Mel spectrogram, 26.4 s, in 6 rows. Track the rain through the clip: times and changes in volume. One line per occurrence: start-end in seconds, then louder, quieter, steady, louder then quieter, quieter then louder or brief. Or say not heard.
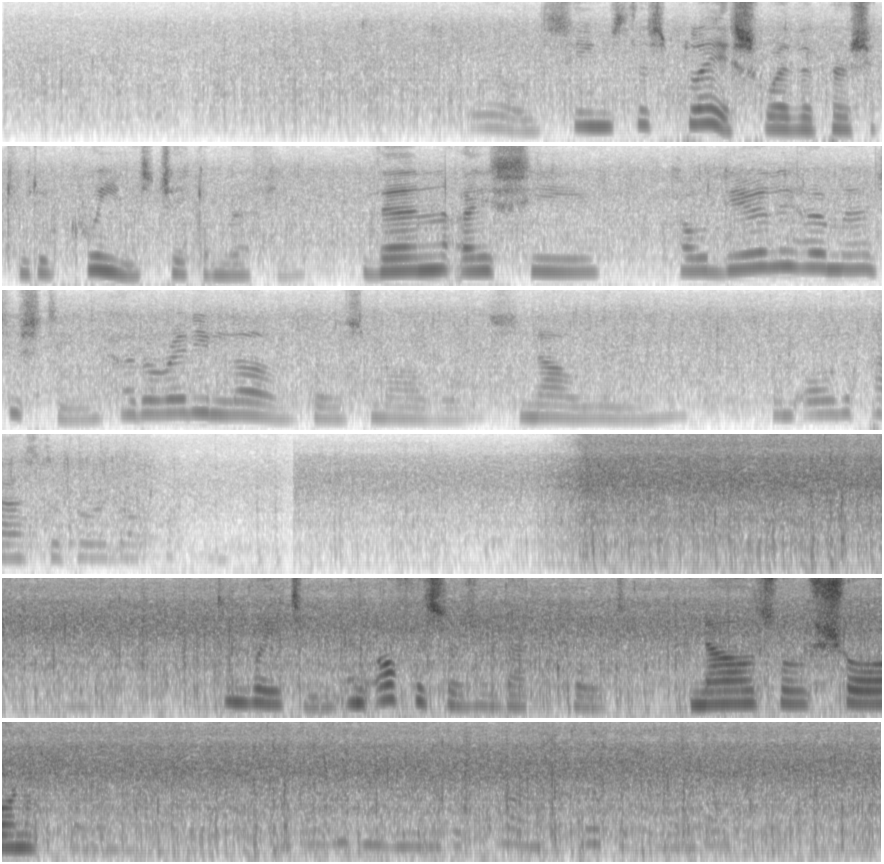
0.0-26.3 louder.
